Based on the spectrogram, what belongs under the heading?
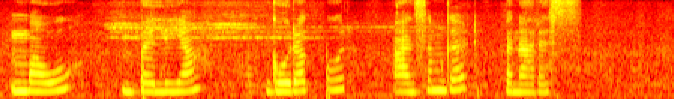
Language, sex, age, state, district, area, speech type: Urdu, female, 18-30, Uttar Pradesh, Mau, urban, spontaneous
